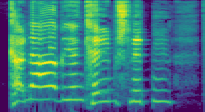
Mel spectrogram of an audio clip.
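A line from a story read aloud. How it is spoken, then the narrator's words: Loud announcement to crowd. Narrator (German): verkündete Fred laut der aufgeregten Schülerschar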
